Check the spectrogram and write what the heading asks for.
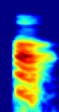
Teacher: इसका उच्चारण आधे ह की तरह होता है। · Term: विसर्ग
